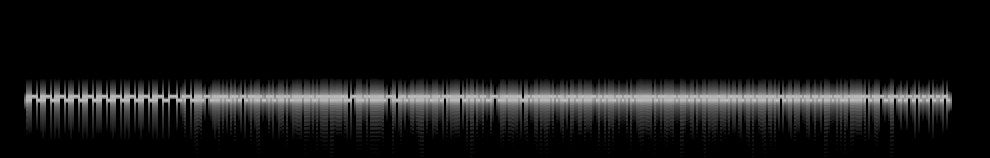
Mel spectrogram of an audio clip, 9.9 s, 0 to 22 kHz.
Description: NAVTEX (SITOR-B), 100 baud, 170 Hz shift, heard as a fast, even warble, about 1700 Hz centre. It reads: ZCZC HE44 FORECAST: WIND SE 8 TO 9. SEA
